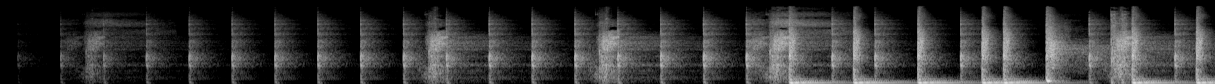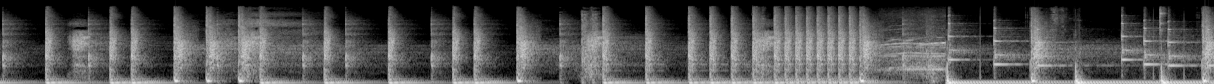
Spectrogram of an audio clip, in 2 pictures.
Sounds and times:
Drum: 0.6s - 24.2s.

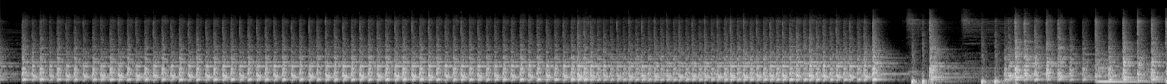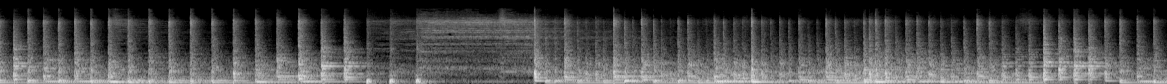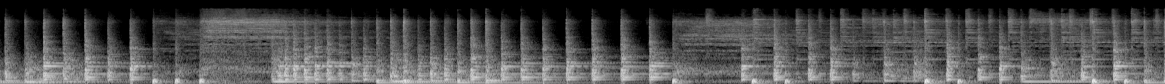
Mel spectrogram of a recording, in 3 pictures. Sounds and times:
Drum: 0.0s - 34.9s
Drum kit: 0.0s - 34.9s.

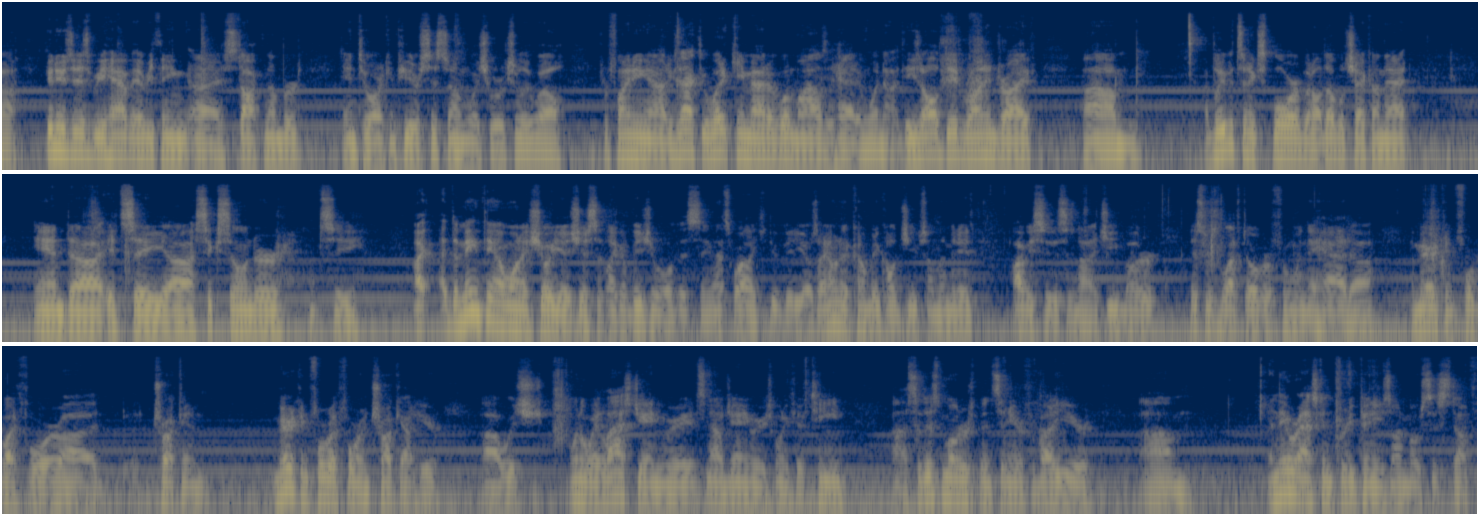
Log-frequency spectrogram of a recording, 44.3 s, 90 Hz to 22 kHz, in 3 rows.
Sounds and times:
Speech: 0.0s - 14.1s, 15.1s - 31.6s, 32.2s - 41.4s, 42.1s - 44.2s.

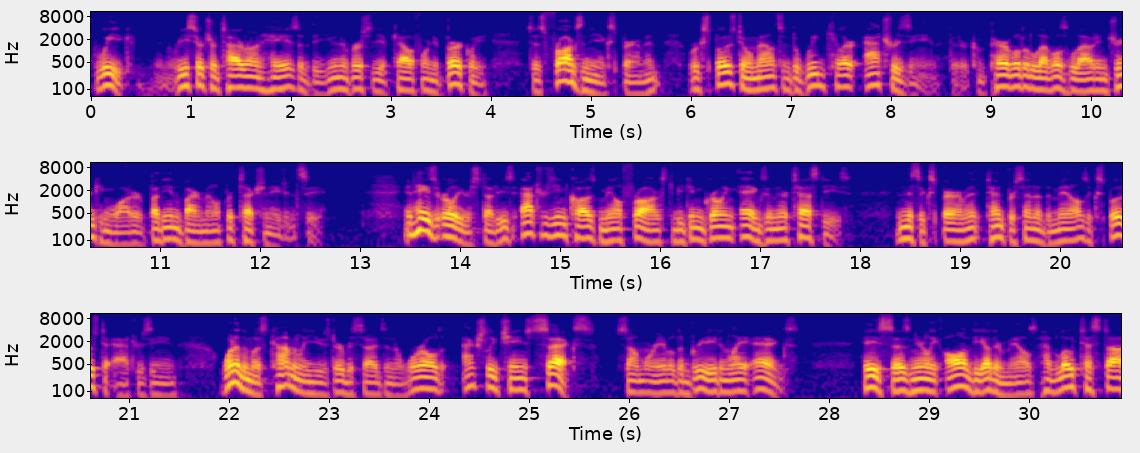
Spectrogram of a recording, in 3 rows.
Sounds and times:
Speech: 0.0s - 12.7s, 13.4s - 30.9s.

